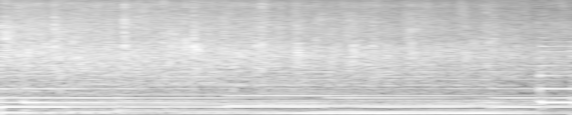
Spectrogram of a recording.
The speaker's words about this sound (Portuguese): Vamos aplaudir bem alto o nome de Jesus. Se aplauda já se colocando de pé.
